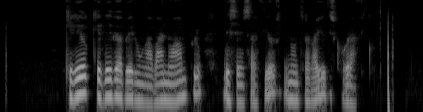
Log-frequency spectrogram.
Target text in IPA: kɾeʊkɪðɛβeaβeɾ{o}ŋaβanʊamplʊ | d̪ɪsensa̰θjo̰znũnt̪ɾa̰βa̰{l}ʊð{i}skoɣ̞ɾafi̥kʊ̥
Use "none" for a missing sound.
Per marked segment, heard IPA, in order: u, ʎ, i

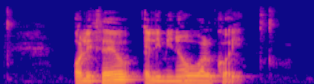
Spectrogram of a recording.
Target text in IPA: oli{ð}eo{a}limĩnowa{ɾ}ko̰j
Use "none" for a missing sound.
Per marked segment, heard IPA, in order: θ, e, l

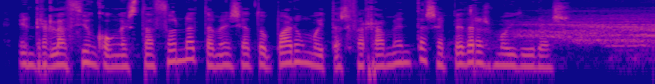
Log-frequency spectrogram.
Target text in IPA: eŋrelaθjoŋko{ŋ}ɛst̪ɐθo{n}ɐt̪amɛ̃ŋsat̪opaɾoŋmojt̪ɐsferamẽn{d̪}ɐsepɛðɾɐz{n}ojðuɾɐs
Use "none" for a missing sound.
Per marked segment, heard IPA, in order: ŋ, n, t̪, m

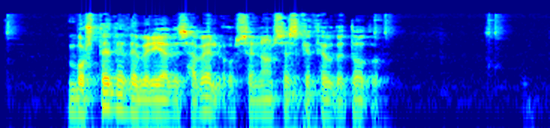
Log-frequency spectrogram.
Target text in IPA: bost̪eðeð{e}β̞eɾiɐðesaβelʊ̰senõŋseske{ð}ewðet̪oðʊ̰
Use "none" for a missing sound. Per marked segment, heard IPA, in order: e, θ

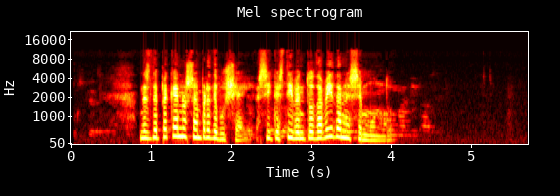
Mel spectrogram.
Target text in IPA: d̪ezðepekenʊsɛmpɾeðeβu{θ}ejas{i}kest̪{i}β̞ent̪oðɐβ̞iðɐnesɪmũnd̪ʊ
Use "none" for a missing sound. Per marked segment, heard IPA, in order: ʃ, i, i

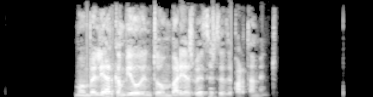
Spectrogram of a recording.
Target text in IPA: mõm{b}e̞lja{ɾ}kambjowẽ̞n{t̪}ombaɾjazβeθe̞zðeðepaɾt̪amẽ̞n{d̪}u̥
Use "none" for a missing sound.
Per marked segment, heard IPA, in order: b, ɾ, t̪, t̪

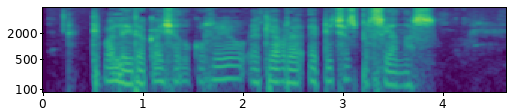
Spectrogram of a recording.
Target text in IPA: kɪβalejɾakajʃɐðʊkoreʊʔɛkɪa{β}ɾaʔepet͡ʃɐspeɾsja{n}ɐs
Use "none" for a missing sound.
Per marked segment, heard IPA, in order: β, n

